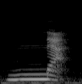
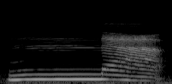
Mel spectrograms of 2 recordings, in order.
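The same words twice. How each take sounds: First: The word is said at a normal speed. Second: The word is said very slowly, drawn out.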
